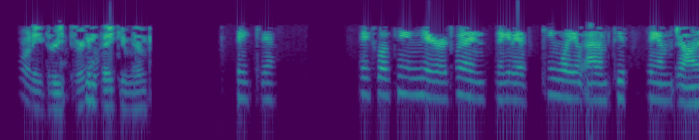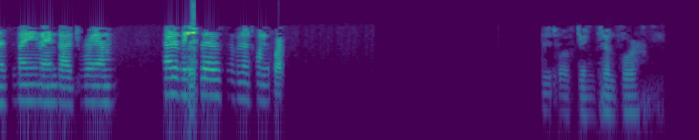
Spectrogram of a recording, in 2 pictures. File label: Sheriffs Office, scanner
